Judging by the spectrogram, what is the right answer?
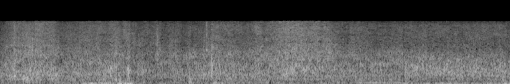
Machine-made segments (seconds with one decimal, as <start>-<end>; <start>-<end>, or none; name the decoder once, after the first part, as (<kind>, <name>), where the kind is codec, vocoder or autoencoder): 0.0-5.1 (codec, HILCodec)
